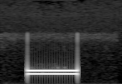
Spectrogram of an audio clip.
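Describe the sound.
Telephone line tone of an incoming call, a single steady half-second beep with two blended pitches, sounding alone over a faint background hiss.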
